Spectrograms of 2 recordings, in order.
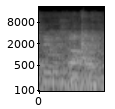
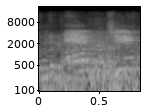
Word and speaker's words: engine: By the way, for the sake of the record, you say engine, not enzyme. Yes. Engine is the right pronunciation in English for the word that sounds like engine. Here. Okay? It's engine. In English, it's engine.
